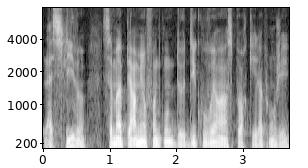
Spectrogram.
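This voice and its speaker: A man with a very deep, low pitch and a dark, mellow tone speaks at a moderate pace with ordinary pitch variation. The recording is very clean with a silent background. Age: 40s. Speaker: building contractor, cosmetic surgery patient. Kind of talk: testimony. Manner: halting, frequent hesitations.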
